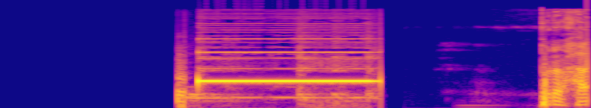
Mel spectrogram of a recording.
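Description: A steady high test tone beeps loudly for about a second.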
